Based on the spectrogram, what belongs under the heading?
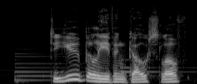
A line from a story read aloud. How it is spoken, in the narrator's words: asked Mary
